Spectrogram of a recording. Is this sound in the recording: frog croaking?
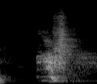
no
